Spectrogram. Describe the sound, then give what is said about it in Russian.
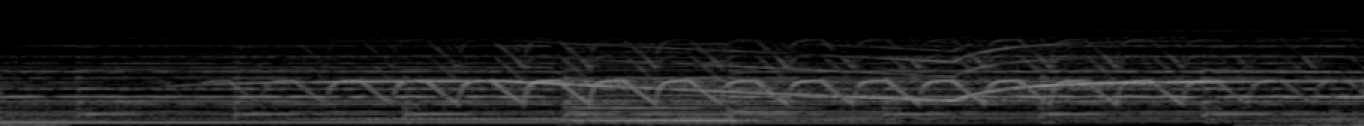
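Ambulance and police sirens wail and yelp together as an ambulance and then police arrive, overlapping in a loud, steady blare over a low engine rumble, with no voices. “Приехала скорая помощь, затем полиция.”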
